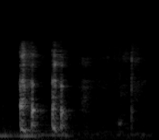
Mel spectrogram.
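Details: Young child (little brother) sick with a cough: two short, sharp coughs followed by quiet breathing: cough.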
